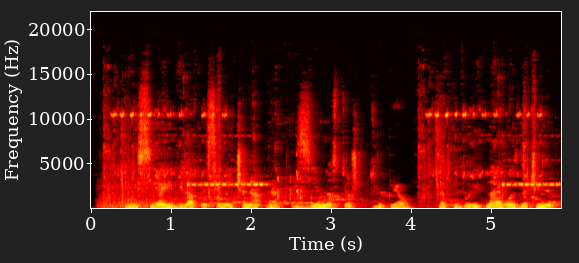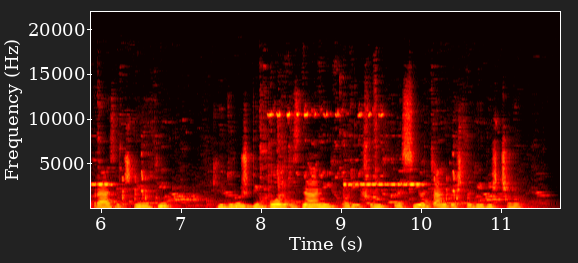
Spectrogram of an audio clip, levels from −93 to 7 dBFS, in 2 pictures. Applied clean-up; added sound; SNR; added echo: classical method log-MMSE.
